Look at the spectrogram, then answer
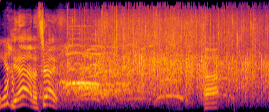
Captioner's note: cheers and applause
